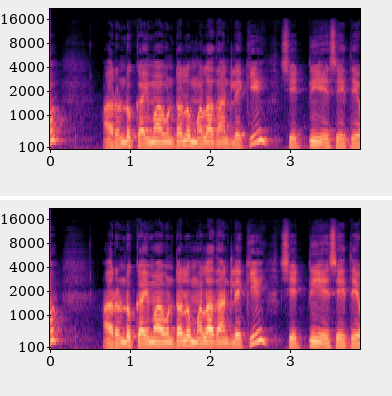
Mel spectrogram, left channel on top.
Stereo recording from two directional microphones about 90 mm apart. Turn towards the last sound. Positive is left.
turn(degrees=-20)  # may be behind; listen again after turning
